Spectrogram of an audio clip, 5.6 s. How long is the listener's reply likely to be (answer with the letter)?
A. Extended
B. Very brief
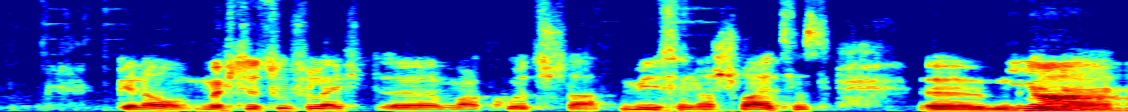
B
